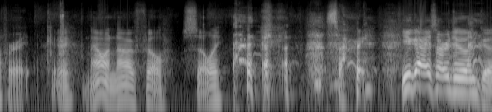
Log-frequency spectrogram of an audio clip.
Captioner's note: laughs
